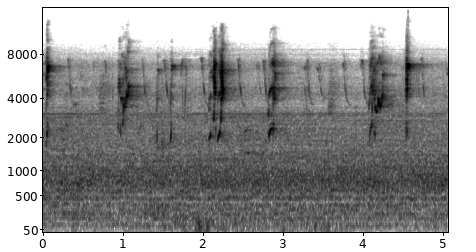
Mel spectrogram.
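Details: Rosy-faced lovebirds feeding in Kyalami, Midrand, Johannesburg, where escapees from aviaries are suspected to live, on berries of Syringa, Yellowwood and California Pepper trees. Sharp, piercing chirps come singly or in short clusters, roughly once a second.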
